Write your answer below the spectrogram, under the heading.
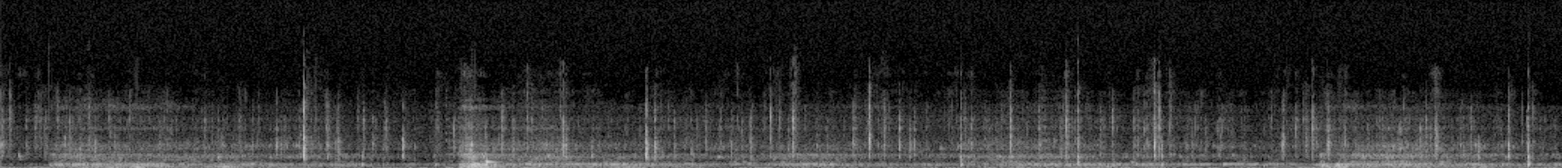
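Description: Underwater sound picked up by a snorkeller's action camera: a muffled, steady wash of water with many scattered sharp clicks and crackles, swelling louder about three seconds in and again near the end.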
